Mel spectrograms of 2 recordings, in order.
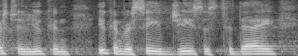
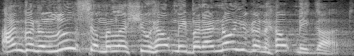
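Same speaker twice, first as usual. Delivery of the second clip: much higher, tearful pleading mother; weeping mother's prayer; 11 semitones higher than usual. Retold or imitated. Preacher imitating the mother weeping over her son, high and pleading. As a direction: cry out to God for your son. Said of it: "She wouldn't let go".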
